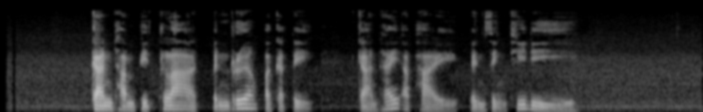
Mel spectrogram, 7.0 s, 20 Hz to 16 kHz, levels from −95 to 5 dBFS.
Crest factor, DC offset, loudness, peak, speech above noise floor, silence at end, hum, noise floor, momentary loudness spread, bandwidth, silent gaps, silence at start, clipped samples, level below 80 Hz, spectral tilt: 30 dB; under 0.1%; -28 LUFS; 0 dBFS; 29 dB; 1.3 s; none; -58 dBFS; 16 LU; 11.5 kHz; none; 0.95 s; under 0.1%; -64 dBFS; -5.5 dB/octave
